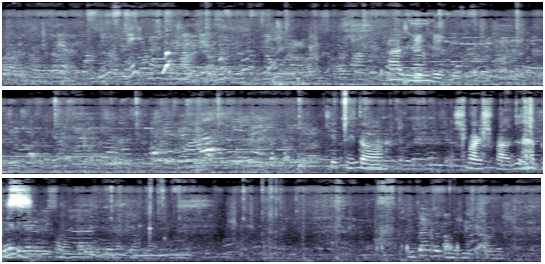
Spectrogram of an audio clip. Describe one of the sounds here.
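Men and women chatter nearby in a busy indoor space.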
